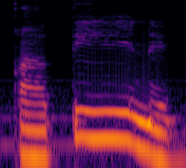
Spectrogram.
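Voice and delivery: "katinig" with a long, stressed ti; stress on second syllable. Shown as a demonstration. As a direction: slowly stretch the middle ti of "katinig". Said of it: "The accent is in the second syllable".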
